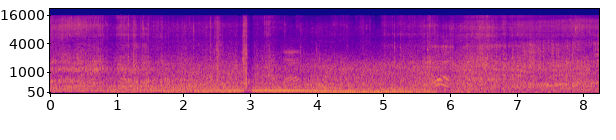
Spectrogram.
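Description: Skateboard wheels rolling on street asphalt, a steady low rumble that drops lower about halfway through, with one sharp clack about three seconds in.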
